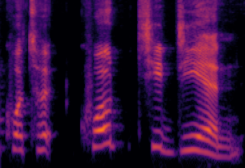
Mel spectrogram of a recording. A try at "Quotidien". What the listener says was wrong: Quotidien. You do not pronounce the U. It's as if it's just quotidien.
